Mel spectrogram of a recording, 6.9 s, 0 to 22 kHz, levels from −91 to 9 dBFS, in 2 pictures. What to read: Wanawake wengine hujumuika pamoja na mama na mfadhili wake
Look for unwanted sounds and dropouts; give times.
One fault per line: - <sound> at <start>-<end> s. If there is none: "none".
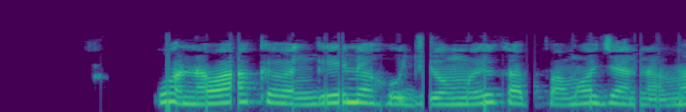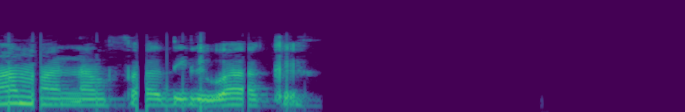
none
